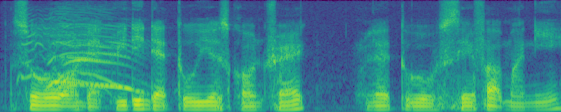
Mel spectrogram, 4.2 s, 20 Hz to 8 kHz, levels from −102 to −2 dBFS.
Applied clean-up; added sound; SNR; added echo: none; Cheering; 7 dB; none.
